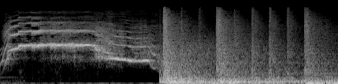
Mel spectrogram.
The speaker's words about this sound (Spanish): … gritó de nuevo con las pocas fuerzas que le quedaban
